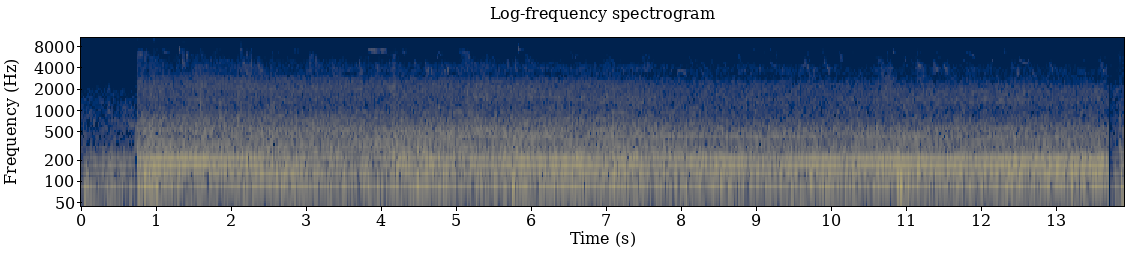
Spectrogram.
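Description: An engine running steadily at an even speed, a constant hum that starts suddenly about a second in and cuts off just before the end.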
